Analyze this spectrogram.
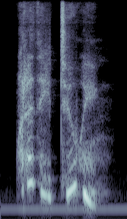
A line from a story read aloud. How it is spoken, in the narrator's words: Alice whispered to the Gryphon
